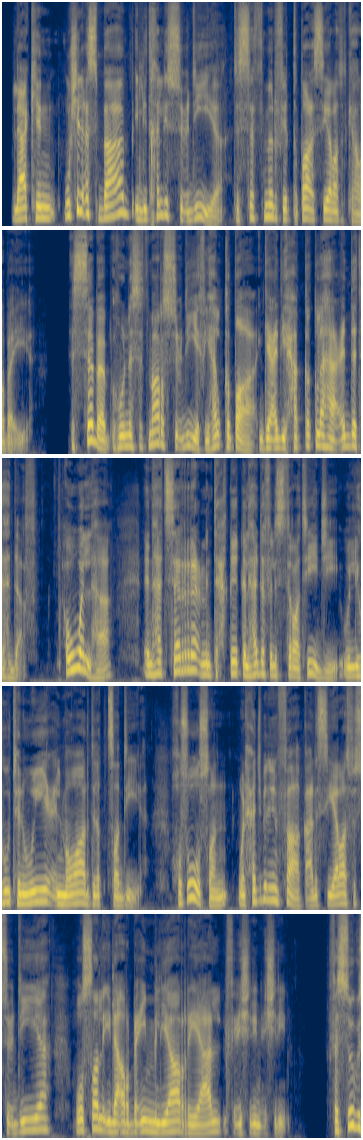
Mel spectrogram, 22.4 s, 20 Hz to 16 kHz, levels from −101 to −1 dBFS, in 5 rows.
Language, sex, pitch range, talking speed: Arabic, female, 150-195 Hz, 135 wpm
